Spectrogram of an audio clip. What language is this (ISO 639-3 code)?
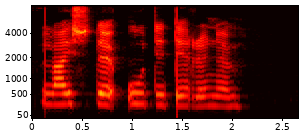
isl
